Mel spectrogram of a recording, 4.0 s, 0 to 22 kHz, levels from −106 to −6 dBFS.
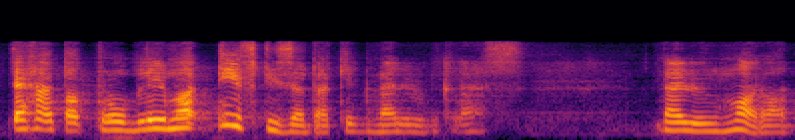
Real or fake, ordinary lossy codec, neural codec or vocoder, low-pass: fake; none; codec, 24 kHz, 1 kbps, SNAC; 7.2 kHz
